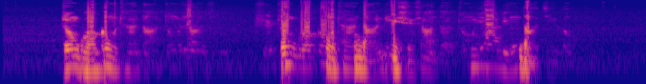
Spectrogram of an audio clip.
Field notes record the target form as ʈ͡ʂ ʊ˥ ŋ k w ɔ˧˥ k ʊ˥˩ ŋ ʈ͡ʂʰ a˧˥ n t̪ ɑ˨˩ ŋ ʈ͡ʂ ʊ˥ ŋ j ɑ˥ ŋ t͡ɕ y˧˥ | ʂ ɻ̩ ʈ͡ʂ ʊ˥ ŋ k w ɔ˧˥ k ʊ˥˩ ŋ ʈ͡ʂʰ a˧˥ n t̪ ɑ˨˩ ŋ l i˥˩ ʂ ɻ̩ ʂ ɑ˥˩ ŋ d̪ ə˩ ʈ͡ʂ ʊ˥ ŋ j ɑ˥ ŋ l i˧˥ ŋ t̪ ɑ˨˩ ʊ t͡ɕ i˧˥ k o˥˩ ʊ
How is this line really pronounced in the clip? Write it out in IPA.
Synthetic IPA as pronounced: ʈ͡ʂ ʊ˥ ŋ k w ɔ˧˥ k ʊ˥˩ ŋ ʈ͡ʂʰ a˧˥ n t̪ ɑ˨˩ ŋ ʈ͡ʂ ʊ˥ ŋ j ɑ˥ ŋ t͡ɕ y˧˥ | ʂ ɻ̩ ʈ͡ʂ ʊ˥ ŋ k w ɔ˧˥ k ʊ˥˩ ŋ ʈ͡ʂʰ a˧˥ n t̪ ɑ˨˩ ŋ l i˥˩ ʂ ɻ̩ ʂ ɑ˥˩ ŋ d̪ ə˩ ʈ͡ʂ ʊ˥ ŋ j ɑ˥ ŋ l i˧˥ ŋ t̪ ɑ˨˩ ʊ t͡ɕ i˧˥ k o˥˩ ʊ

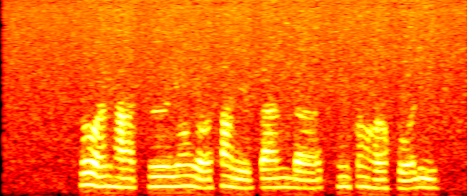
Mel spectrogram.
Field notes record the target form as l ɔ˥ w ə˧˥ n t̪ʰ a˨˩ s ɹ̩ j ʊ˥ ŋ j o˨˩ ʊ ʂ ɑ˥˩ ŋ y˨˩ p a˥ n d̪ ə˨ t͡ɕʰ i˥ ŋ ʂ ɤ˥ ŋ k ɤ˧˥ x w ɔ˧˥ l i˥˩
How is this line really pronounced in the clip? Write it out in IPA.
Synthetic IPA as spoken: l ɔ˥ w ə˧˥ n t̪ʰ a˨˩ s ɹ̩ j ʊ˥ ŋ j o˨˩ ʊ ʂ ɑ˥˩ ŋ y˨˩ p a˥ n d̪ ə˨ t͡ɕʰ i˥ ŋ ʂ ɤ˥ ŋ x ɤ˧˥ x w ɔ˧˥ l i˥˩

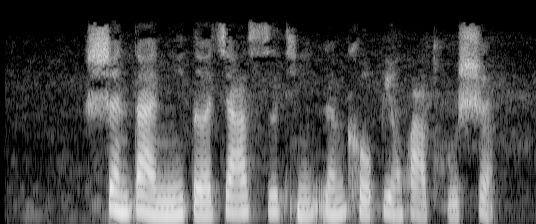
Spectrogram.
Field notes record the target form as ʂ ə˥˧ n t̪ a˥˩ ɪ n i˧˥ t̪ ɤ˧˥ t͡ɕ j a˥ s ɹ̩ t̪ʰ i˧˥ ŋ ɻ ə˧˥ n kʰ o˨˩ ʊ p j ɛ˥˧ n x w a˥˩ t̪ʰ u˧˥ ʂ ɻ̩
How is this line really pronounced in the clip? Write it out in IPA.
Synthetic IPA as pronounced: ʂ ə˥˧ n t̪ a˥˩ ɪ n i˧˥ t̪ ɤ˧˥ t͡ɕ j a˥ s ɹ̩ t̪ʰ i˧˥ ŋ ɻ ə˧˥ n kʰ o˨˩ ʊ p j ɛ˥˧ n x w a˥˩ t̪ʰ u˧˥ ʂ ɻ̩

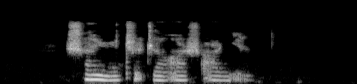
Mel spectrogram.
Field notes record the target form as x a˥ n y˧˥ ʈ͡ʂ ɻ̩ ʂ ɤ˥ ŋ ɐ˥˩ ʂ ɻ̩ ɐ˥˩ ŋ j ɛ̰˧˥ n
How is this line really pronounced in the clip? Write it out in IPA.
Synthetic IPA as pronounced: ʂ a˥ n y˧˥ ʈ͡ʂ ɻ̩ ʈ͡ʂ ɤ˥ ŋ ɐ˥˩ ʂ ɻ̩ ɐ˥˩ n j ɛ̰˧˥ n

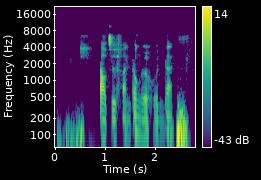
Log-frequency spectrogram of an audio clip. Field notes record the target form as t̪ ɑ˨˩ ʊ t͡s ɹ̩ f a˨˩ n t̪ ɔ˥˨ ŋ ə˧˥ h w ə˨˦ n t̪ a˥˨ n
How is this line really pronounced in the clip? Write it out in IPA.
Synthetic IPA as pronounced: t̪ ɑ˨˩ ʊ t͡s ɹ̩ f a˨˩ n t̪ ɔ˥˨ ŋ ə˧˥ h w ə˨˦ n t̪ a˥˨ n

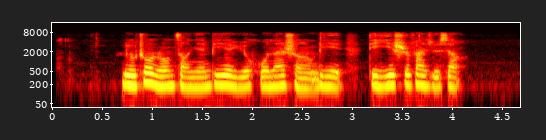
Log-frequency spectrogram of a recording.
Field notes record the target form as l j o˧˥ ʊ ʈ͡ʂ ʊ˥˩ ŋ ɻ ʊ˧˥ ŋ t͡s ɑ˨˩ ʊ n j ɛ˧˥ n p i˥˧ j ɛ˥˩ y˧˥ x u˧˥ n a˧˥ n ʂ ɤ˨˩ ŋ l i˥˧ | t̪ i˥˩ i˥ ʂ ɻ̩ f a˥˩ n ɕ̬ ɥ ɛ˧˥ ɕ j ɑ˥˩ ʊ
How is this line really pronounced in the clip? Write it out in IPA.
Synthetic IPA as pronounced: l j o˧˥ ʊ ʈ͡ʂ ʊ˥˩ ŋ ɻ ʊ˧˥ ŋ t͡s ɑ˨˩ ʊ n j ɛ˧˥ n p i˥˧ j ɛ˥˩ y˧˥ x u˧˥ n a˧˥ n ʂ ɤ˨˩ ŋ l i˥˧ | t̪ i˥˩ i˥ ʂ ɻ̩ f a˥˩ n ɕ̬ ɥ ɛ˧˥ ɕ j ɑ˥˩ ʊ

